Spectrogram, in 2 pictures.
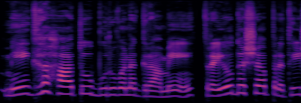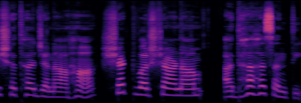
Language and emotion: Sanskrit, neutral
